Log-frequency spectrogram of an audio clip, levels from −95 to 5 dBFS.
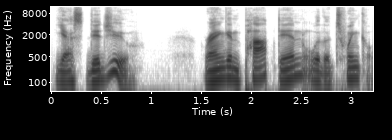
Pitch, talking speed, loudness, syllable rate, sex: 110 Hz, 170 wpm, -20 LUFS, 4.9 syllables/s, male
